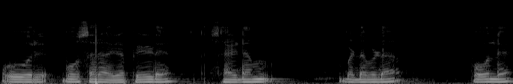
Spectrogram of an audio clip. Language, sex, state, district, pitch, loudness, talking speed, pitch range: Marwari, male, Rajasthan, Nagaur, 115 Hz, -36 LUFS, 115 wpm, 115-120 Hz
